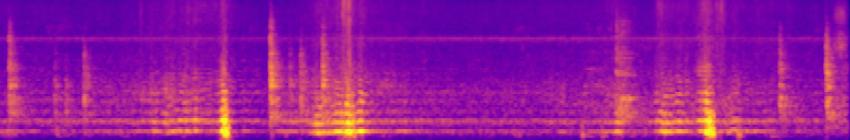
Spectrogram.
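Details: Honey bees clustered near their old hive during its removal from an old church, a steady low droning hum throughout, with sharp knocking and tapping thuds from the removal work and a faint steady high tone.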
